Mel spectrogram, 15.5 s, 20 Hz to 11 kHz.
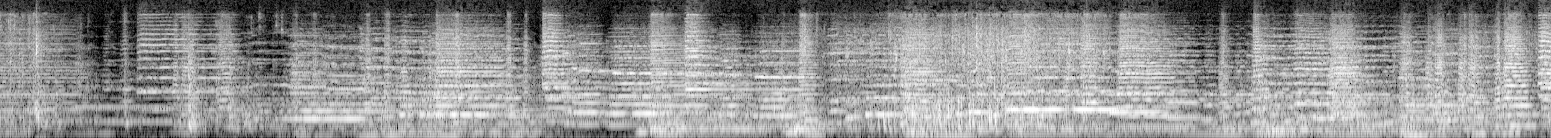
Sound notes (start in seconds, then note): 0.5 defiant music; 4.1 horses galloping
